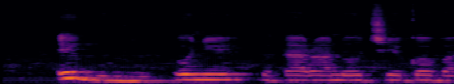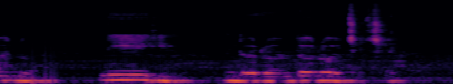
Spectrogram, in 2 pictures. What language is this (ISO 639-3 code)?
ibo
